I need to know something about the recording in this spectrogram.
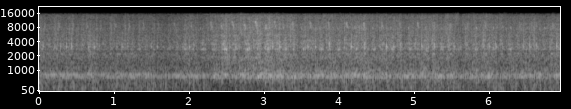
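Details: Engine at idle: a fast, rattly knocking runs under the whole steady idle with a ringing tone on top; abnormal noise of unknown cause.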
